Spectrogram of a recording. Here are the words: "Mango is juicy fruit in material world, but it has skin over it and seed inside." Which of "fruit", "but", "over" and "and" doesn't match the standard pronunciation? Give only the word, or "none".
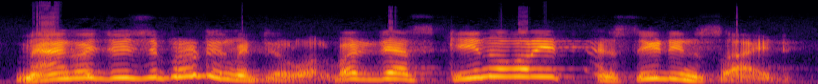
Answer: fruit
